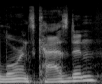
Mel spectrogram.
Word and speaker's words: Lawrence Kasdan: Pronounce the man's name right for me. – It's like Lawrence Kasdan.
